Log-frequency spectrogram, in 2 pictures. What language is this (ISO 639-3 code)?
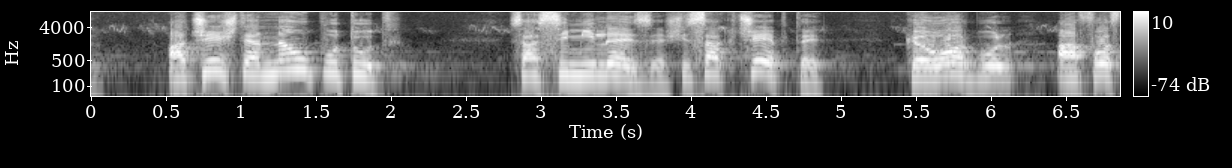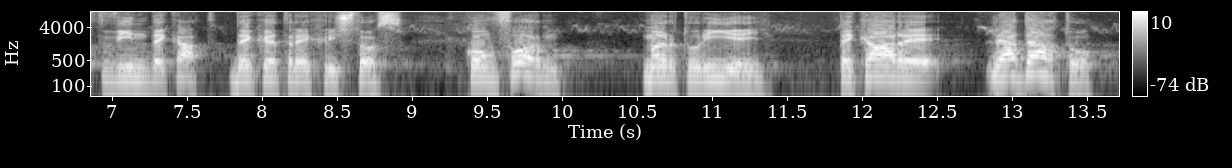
ron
